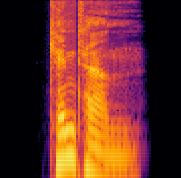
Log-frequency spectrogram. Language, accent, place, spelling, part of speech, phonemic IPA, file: German, Germany, Berlin, kentern, verb, /ˈkɛntɐn/, De-kentern.ogg
- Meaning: to capsize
